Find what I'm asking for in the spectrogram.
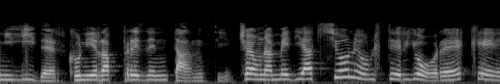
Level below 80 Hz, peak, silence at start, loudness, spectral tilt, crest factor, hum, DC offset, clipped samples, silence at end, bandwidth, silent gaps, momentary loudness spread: -54 dBFS; -8 dBFS; 0 s; -24 LUFS; -4.5 dB/octave; 16 dB; none; under 0.1%; under 0.1%; 0 s; 7.4 kHz; none; 6 LU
